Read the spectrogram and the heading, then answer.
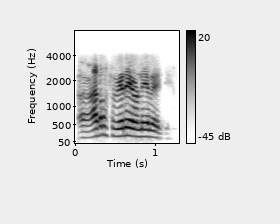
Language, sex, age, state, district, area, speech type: Telugu, male, 18-30, Andhra Pradesh, Srikakulam, urban, conversation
